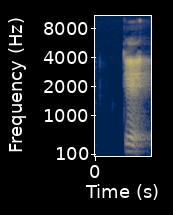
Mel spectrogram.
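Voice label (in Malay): "kek", Malay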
